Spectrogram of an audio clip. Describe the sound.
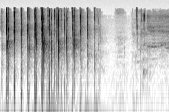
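Hand clapping from an audience giving an ovation: about two seconds of crisp, separate claps in a quick, fairly regular rhythm, then a quiet tail with a single faint late clap.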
